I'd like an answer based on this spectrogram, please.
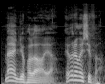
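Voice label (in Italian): "meglio palaia", dialettale crespinese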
